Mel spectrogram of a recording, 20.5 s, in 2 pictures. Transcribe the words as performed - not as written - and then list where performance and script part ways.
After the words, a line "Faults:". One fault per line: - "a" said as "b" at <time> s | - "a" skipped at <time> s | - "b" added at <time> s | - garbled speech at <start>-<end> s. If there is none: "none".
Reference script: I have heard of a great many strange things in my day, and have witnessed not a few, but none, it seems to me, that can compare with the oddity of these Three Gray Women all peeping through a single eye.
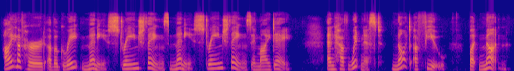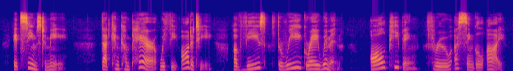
I have heard of a great many strange things many strange things in my day, and have witnessed not a few, but none, it seems to me, that can compare with the oddity of these Three Gray Women all peeping through a single eye.
Faults:
- "many strange things" added at 3.4 s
